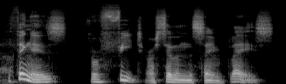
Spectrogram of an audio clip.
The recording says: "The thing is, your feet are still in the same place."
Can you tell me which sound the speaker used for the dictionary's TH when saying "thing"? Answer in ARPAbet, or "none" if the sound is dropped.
TH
